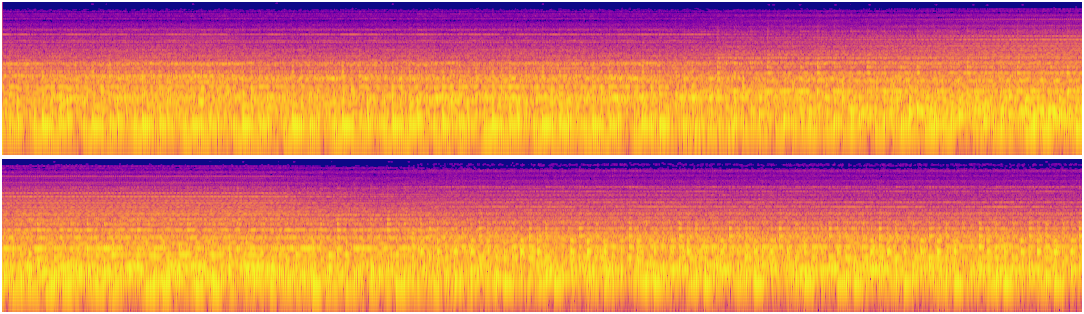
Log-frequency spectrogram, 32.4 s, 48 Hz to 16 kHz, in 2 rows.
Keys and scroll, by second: 5.4 z, 8.5 typing, 8.8 Return, 14.0 2, 14.2 Return, 14.2 0, 17.4 typing, 17.6 Return, 21.7 ctrl+z, 26.3 1, 26.4 0, 26.6 Return, 28.8 typing, 30.7 Return.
